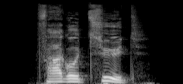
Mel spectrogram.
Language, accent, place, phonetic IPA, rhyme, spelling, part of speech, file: German, Germany, Berlin, [faɡoˈt͡syːt], -yːt, Phagozyt, noun, De-Phagozyt.ogg
- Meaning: phagocyte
